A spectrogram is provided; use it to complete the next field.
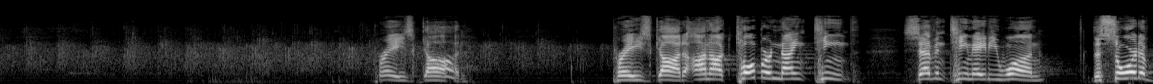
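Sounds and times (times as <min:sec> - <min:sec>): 
audience clapping hands: 0:00.0 - 0:07.2
speech: 0:03.8 - 0:04.8, 0:06.2 - 0:11.5.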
